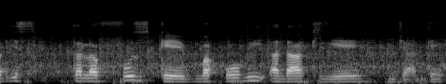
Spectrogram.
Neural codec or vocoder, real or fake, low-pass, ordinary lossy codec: none; real; none; none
